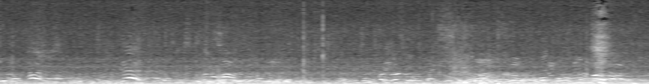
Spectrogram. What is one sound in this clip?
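Football players shout and call to each other across an open outdoor pitch.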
